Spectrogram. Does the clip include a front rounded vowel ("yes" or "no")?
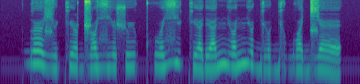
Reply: yes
